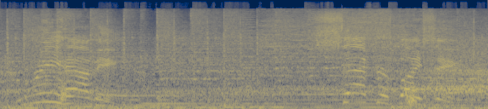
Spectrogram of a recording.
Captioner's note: crowd cheering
